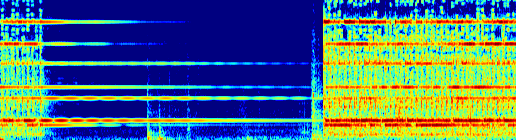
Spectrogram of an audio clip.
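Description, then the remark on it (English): An old-fashioned heavy telephone bell rings loudly in a scene from the film No Country for Old Men: a brief metallic burst, a quiet pause, then a long, sustained clattering ring. No voices are present. “Again, old school heavy phone.”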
